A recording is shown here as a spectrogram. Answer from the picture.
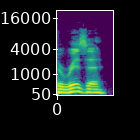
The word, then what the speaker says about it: RZA: Upon learning it was Shkreli who bought the album, Wu-Tang member, how do you say that, Father Robert? Arza? – The RZA told Bloomberg the group decided to give a significant portion of the proceeds to charity.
